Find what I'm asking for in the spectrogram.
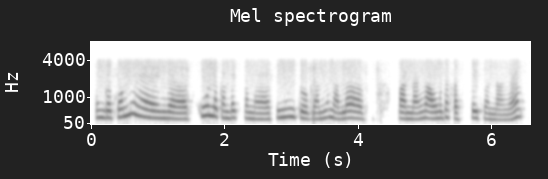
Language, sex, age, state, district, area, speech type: Tamil, female, 18-30, Tamil Nadu, Tirupattur, urban, conversation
